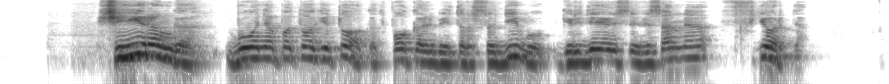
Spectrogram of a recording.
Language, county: Lithuanian, Vilnius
